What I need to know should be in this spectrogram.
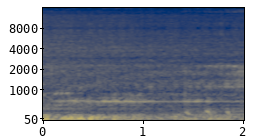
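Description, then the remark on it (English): Three car engines rumble as the cars move slowly along a road at night, in a deep, continuous low drone, with a steady mid-pitched whine running through it and a few slight rises in revs. No one speaks. “Listen to those engines.”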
